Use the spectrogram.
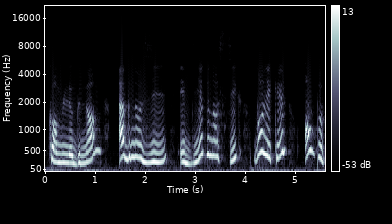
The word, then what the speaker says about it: diagnostic: world tour michael ciani agnosie agnosie mitrale 16 diagnostic diagnostic ouais l'amener à point dieme diagnostic prenant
